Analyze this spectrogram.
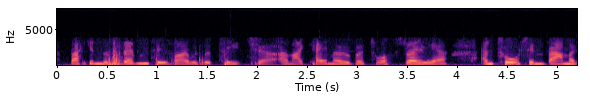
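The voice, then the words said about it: English accent. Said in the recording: “You can probably hear my accent. I'm English”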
